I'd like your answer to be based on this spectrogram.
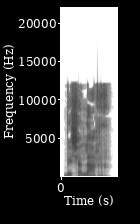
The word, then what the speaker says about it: Beshalach: La parashá de esta semana se llama Beshalach. En hebreo la J, el sonido J, se pronuncia muy fuerte.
